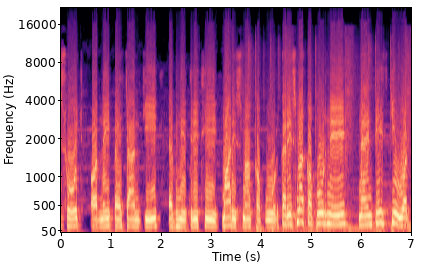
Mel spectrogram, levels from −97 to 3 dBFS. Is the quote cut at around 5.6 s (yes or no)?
no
